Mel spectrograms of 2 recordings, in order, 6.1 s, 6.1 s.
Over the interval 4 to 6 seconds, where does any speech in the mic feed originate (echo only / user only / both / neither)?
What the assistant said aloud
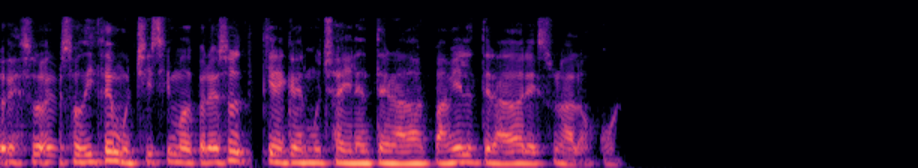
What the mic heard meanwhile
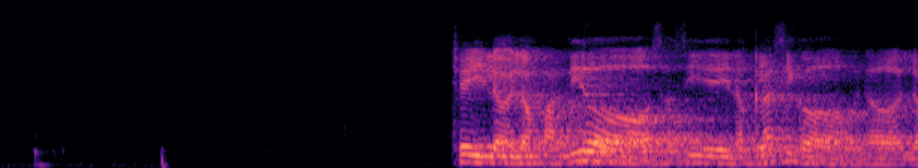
user only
